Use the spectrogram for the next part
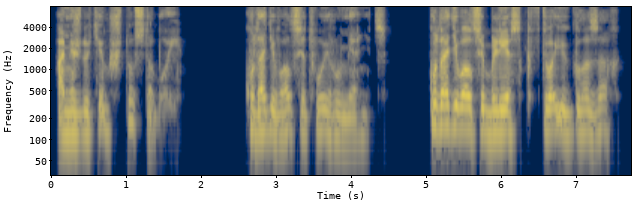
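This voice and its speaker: A man's voice: mid-range voice, no echo, studio quality. A man voicing a stern grieving mother. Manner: stern and insistent. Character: stern grieving mother, commanding then pleading.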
